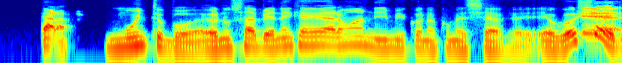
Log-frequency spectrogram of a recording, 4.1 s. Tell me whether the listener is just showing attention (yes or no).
no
